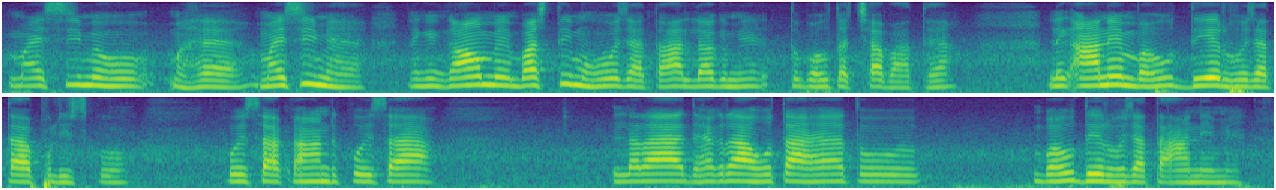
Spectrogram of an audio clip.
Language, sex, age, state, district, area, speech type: Urdu, female, 60+, Bihar, Darbhanga, rural, spontaneous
